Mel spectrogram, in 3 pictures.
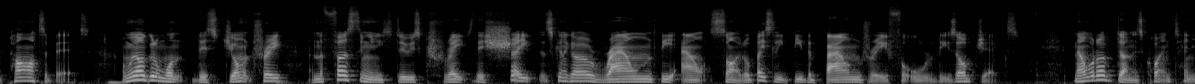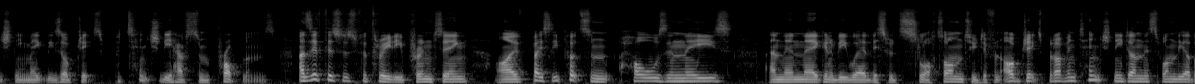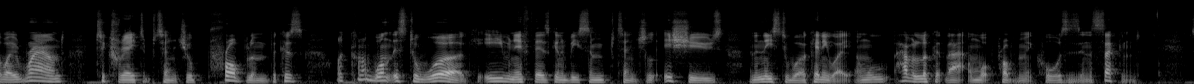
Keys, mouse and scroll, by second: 1.0 g, 1.5 click, 3.0 middle click, 8.6 middle click, 10.2-11.0 scroll up 1, 11.0 click, 12.2 scroll up 1, 12.5 middle click, 17.0 middle click, 21.6 shift+middle click, 21.7 middle click, 21.8 shift+middle click, 22.0-22.5 scroll up 1, 22.5 middle click, 23.7-24.1 scroll down 1, 24.1 middle click, 25.0 shift+middle click, 25.4-26.0 scroll down 1, 26.0 middle click, 27.3 shift+middle click, 27.4 middle click, 27.5 shift+middle click, 28.0 middle click, 29.4 click, 31.4 click, 33.2 middle click, 33.9 shift+middle click, 34.9 click.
